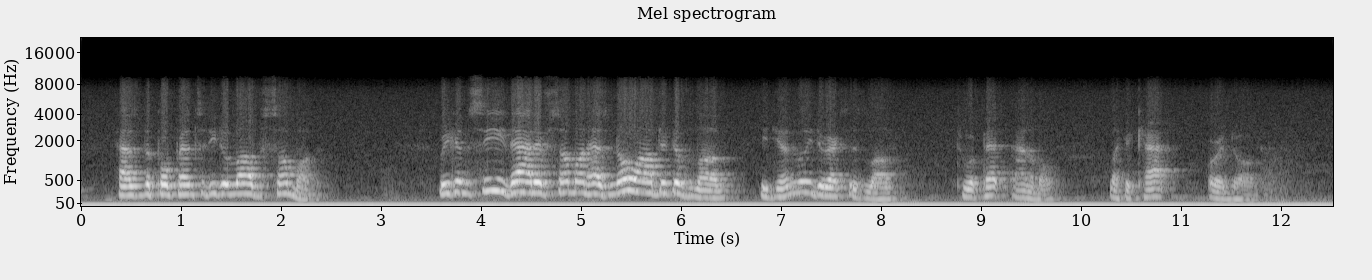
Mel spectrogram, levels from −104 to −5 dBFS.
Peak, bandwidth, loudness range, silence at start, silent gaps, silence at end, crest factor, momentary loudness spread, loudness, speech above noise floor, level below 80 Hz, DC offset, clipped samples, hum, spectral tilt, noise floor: -10 dBFS; 8.6 kHz; 10 LU; 0.25 s; none; 0.45 s; 18 dB; 16 LU; -27 LUFS; 29 dB; -58 dBFS; 3%; under 0.1%; none; -8 dB/octave; -55 dBFS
